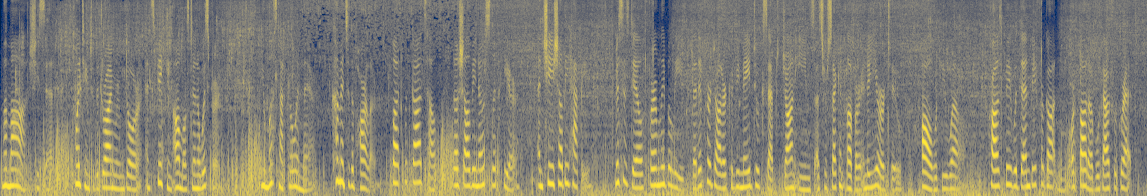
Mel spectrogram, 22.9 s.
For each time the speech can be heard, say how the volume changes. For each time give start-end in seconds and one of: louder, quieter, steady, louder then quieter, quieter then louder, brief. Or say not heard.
0.0-4.4 louder
5.2-22.6 steady.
